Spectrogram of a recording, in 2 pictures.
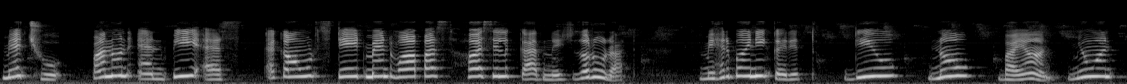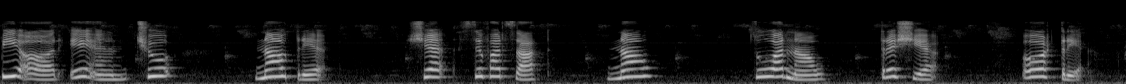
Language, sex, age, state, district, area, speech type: Kashmiri, female, 30-45, Jammu and Kashmir, Ganderbal, rural, read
